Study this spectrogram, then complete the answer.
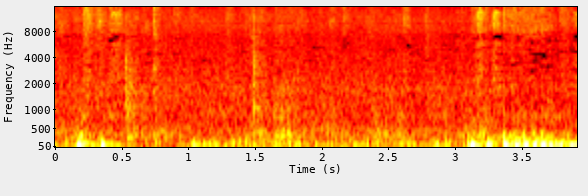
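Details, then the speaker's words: Carbureted motorcycle that won't idle: uneven, lumpy idle that pulses and wavers and needs a little throttle to keep running, caused by an air leak past a cracked carburetor intake insulator; idle screw setting was already correct. "Ini kalau motor nggak bisa langsam itu seperti ini ya teman-teman."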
